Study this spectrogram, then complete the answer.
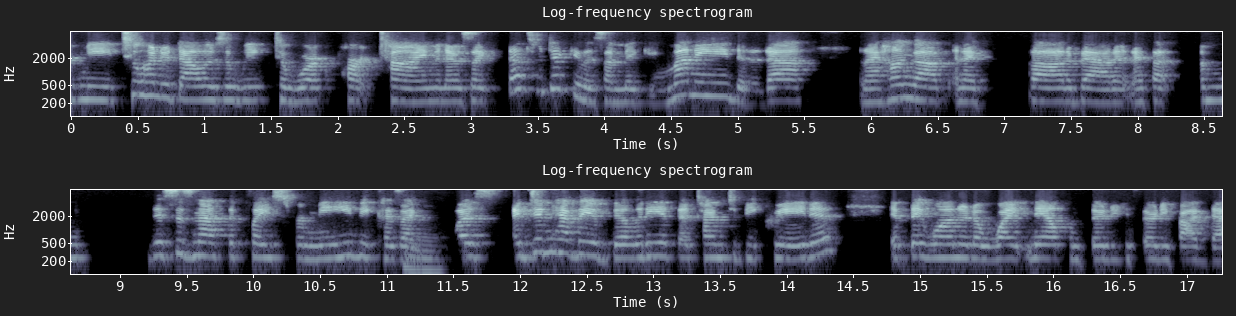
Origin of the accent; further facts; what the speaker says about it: New York, United States; moved away as an adult; now in California, United States; I grew up in New York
